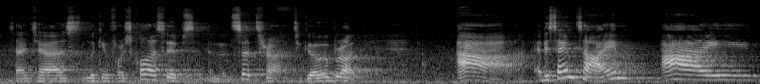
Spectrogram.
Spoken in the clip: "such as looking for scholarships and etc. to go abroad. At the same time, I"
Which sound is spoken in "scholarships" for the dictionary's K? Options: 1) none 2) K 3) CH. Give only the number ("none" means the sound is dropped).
2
